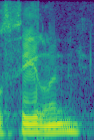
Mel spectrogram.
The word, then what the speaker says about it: Thelen: speaker just tell us your name how to spell it and I'll swear you in uh thielen T like Tom H Len and also live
